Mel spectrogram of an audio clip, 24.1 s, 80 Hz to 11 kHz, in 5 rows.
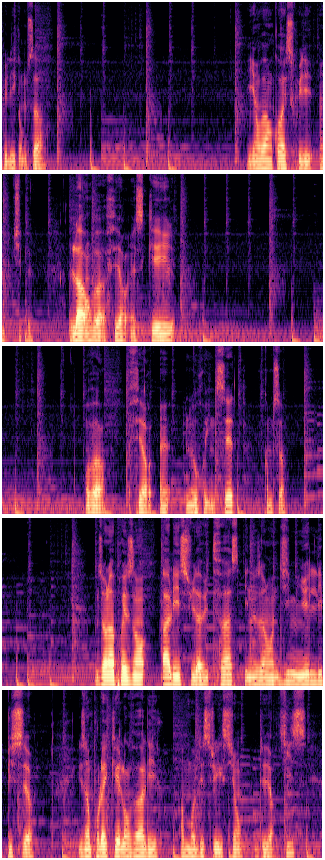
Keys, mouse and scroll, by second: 3.8 e, 13.4 Tab, 16.8 KP_1, 18.1 Tab, 20.8 ctrl+Tab.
